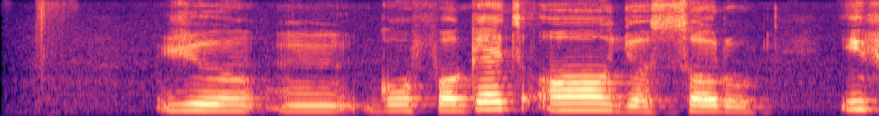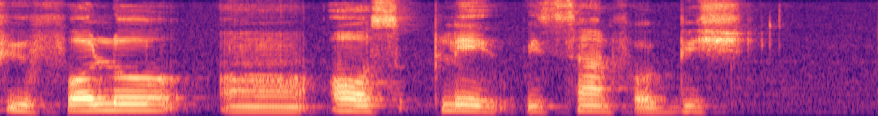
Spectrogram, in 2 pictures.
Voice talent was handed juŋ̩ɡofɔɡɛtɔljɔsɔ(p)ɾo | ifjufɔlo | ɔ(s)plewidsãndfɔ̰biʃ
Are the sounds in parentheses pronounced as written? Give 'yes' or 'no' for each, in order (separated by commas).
no, yes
